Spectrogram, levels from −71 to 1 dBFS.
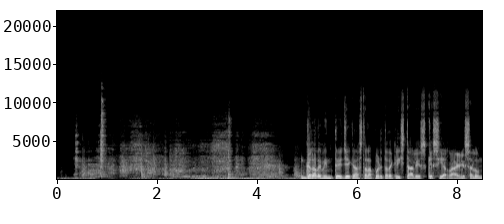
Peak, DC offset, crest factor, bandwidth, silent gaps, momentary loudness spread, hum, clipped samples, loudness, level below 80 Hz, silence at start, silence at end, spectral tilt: -4 dBFS; under 0.1%; 20 dB; 13 kHz; none; 15 LU; none; under 0.1%; -23 LUFS; -48 dBFS; 0.1 s; 0 s; -5 dB/octave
